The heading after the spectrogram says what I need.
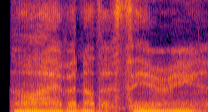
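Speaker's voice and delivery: quick conspiratorial whisper; sly whisper. Acted. Demon confiding a new theory to her partner, whispered. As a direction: let them in on a secret.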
